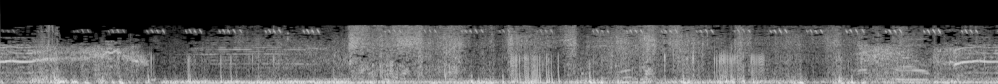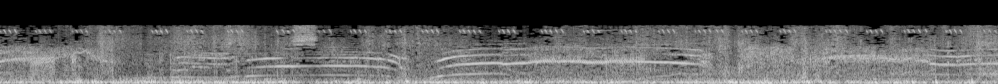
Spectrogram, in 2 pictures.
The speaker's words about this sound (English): we're going to play the sound again of this creature that is supposed to be a creature that is created in a ceremony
